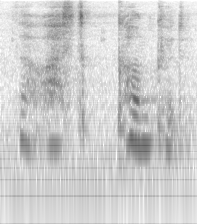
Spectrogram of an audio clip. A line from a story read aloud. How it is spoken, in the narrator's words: she said, or the murmurs of the water deceived me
